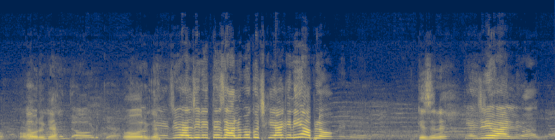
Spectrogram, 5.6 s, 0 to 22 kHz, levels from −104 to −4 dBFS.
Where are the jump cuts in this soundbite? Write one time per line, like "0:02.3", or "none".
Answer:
none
